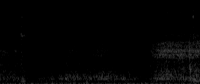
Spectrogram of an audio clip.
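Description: Near silence: room tone, with a faint short hiss near the end.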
